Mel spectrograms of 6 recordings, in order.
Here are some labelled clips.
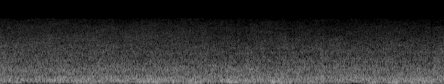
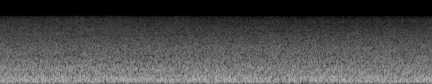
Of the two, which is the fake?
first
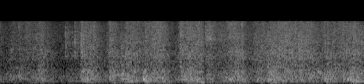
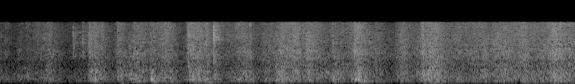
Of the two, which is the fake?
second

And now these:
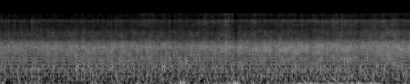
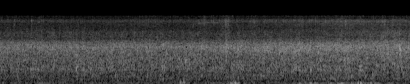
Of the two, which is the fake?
first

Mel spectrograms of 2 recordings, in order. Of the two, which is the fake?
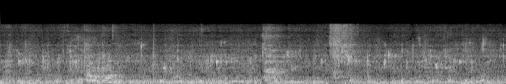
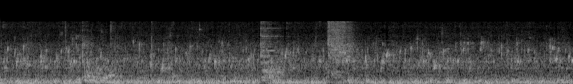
first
